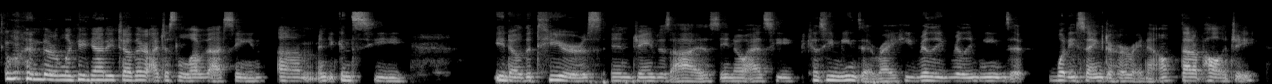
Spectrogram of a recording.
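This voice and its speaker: A woman with a somewhat low voice hosts a casual podcast conversation. She walks through scenes in a loose, chatty way, with frequent filler checks like "right?" and "you know". Her delivery is relaxed and conversational. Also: moderate pace. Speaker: podcast host. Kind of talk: casual chat recapping a show.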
